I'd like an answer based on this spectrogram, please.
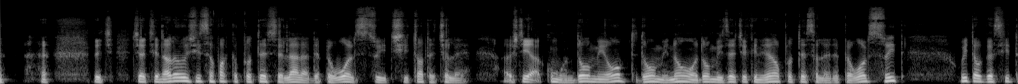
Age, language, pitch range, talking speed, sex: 30-49, Romanian, 105-135 Hz, 195 wpm, male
